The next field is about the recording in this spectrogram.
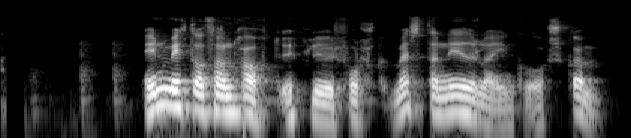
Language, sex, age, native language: Icelandic, male, 40-49, Icelandic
